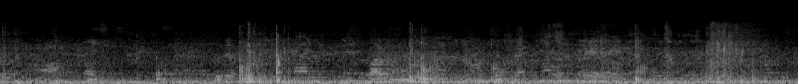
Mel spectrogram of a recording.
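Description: Men talk nearby in a relaxed way.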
